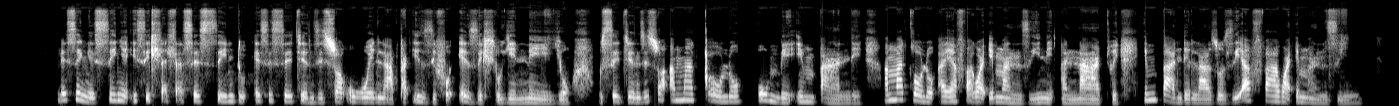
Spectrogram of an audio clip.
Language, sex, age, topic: North Ndebele, female, 25-35, health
